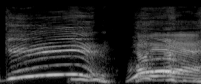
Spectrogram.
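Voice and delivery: Michigan shouted very high and long; hype shout. Real, not acted. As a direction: cheer out your home state. Hyping his home state.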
